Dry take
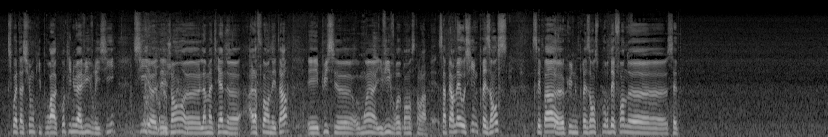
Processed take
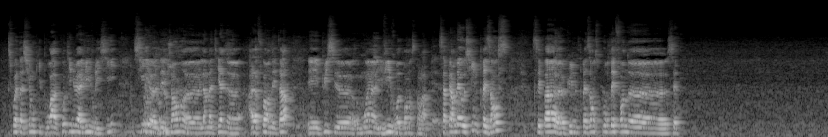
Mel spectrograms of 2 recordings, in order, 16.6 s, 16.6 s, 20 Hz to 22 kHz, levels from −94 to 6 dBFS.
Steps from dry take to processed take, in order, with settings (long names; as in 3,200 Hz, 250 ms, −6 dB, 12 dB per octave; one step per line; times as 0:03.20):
high-frequency loss of the air 200 metres
on a send: flutter between parallel walls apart 3.8 metres, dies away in 0.4 s
on the sum: level +4.5 dB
